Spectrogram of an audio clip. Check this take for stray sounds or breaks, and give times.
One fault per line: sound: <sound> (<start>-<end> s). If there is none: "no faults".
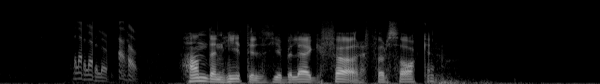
sound: chirp (0.7-1.4 s)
